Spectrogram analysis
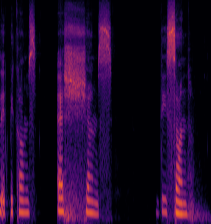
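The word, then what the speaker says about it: الشمس: So if you notice, I said Ash-Shams, not Al-Shams. Okay. So it's like the pronunciation of the lam is hidden, and we went directly from the hamza at the beginning to the sheen, Ash-Shams.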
